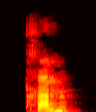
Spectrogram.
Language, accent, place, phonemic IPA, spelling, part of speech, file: French, France, Lyon, /tʁam/, trame, noun / verb, LL-Q150 (fra)-trame.wav
- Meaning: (noun) 1. weft 2. frame 3. screentone 4. frame, pipeline 5. intrigue, plot 6. frame (chunk of data); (verb) inflection of tramer: first/third-person singular present indicative/subjunctive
